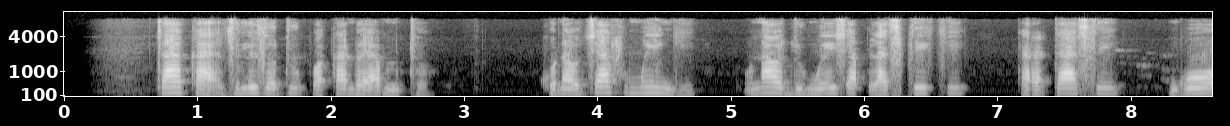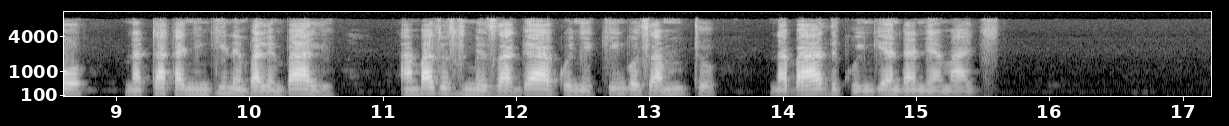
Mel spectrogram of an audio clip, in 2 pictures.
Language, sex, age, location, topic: Swahili, female, 36-49, Nairobi, government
